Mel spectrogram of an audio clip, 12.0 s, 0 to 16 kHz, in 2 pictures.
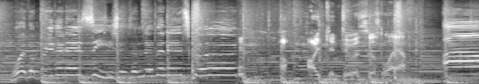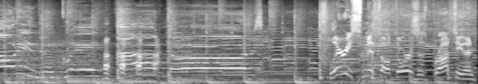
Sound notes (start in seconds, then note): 3.0 laughter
